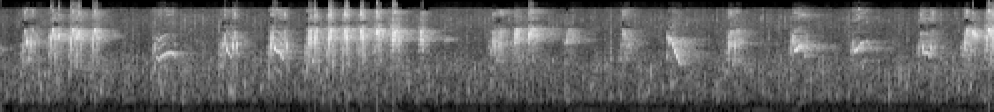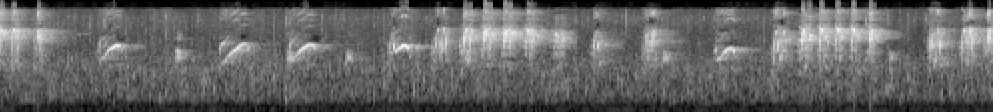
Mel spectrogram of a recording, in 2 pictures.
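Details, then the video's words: Persistent song of a female capped white-eye, with dense bursts of buzzy, high trilled chatter broken by short rising whistled slurs, delivered almost without pause. "Kapas Tembak Betina Gacor"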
